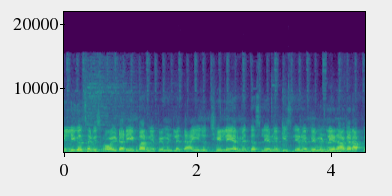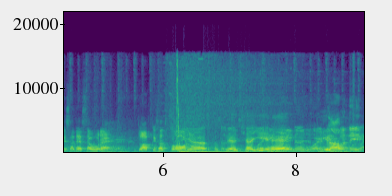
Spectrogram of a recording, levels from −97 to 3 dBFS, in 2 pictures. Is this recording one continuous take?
no; 1 cut; at 6.5 s

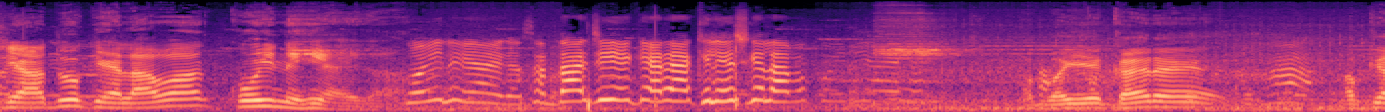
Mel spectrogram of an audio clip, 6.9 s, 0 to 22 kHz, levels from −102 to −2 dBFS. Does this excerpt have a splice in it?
no; 0 cuts

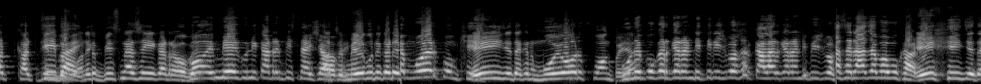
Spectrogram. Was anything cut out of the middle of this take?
yes; 4 cuts; at 1.0 s, 4.1 s, 6.1 s, 8.4 s

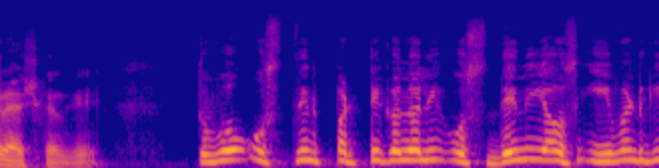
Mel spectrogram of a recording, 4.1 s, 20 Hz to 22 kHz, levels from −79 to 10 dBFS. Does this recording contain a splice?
no; 0 cuts

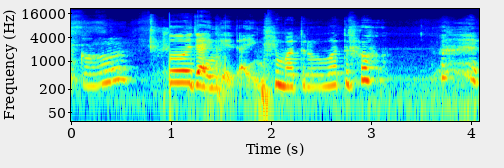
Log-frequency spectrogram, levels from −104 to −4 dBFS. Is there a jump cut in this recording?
yes; 1 cut; at 0.9 s

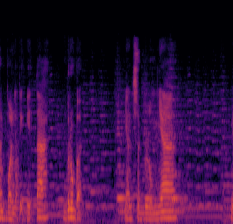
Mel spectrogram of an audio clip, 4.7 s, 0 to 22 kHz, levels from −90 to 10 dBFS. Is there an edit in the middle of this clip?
no; 0 cuts

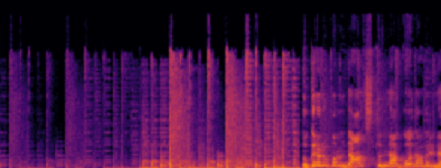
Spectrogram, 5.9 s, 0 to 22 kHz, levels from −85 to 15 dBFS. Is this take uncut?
yes; 0 cuts

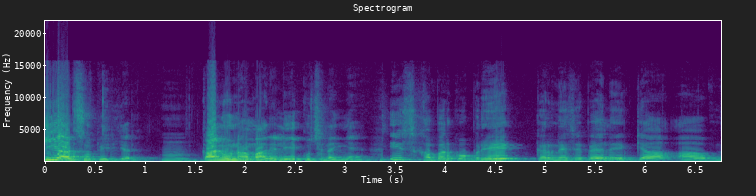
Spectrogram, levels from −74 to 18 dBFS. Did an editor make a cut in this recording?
yes; 1 cut; at 3.4 s

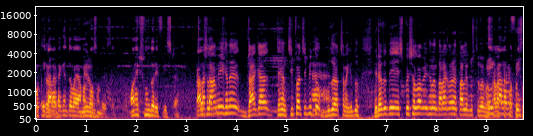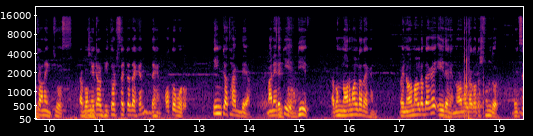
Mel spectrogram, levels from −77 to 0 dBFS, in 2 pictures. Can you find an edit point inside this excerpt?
no; 0 cuts

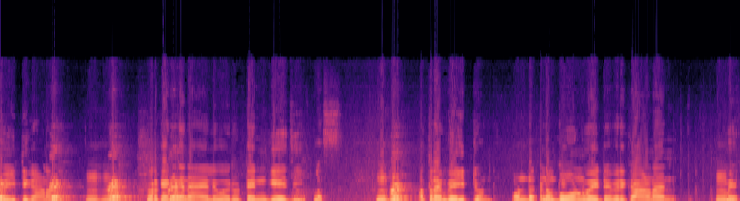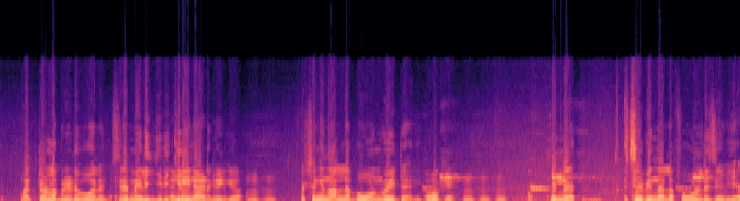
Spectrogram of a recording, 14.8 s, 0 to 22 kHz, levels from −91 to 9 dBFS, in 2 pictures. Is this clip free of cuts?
yes; 0 cuts

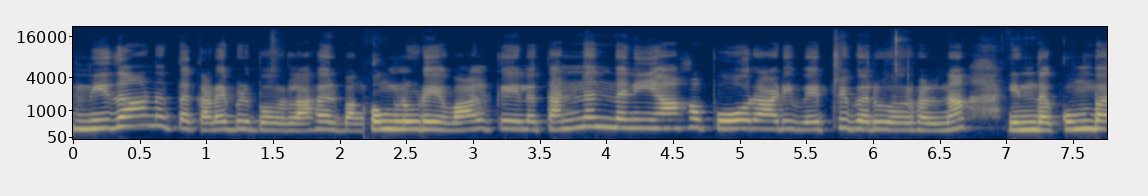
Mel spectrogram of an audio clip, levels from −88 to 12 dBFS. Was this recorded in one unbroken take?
no; 1 cut; at 2.2 s

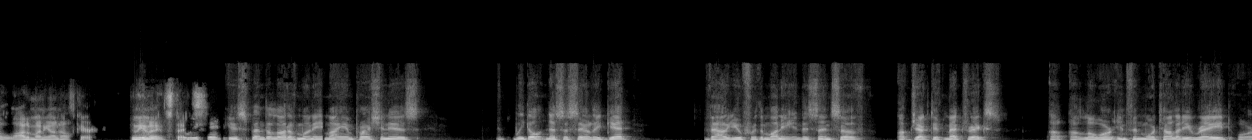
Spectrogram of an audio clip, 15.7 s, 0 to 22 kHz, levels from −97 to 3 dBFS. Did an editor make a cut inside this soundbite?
no; 0 cuts

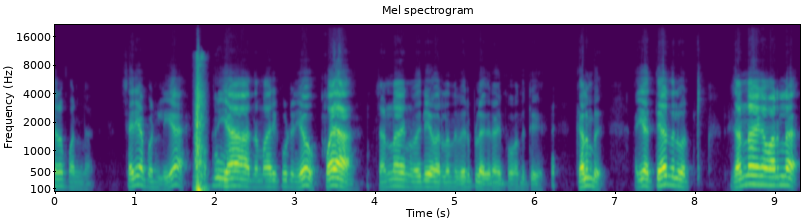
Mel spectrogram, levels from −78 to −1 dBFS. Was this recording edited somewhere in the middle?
yes; 1 cut; at 1.8 s

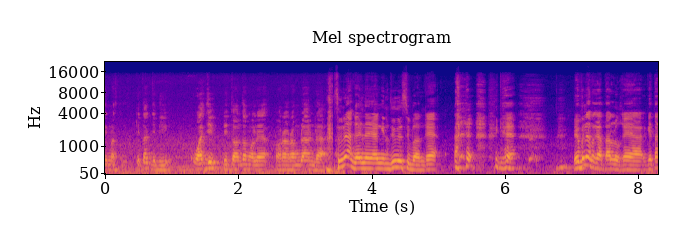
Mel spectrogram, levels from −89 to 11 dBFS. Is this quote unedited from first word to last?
no; 1 cut; at 3.4 s

